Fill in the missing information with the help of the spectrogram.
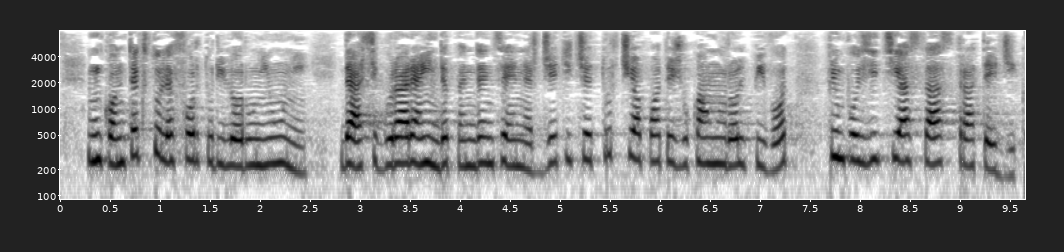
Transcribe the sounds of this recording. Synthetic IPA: ɨŋko̞nt̪e̞kst̪ule̞fo̞rt̪uɾilo̞runiunij | d̪e̞asiɡuɾaɾeaind̪e̞pe̞nd̪e̞nt̪se̞jene̞rd͡ʒe̞t̪it͡ʃe̞t̪urt͡ʃiapoat̪e̞ʒukaunro̞lpɾivo̞t̪ | pɾinpo̞zit̪siasast̪ɾat̪e̞d͡ʒikə

